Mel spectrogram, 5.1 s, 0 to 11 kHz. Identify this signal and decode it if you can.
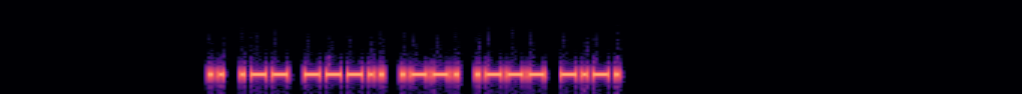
Morse code, heard as a keyed tone, about 46 wpm, 700 Hz. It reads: IW8PJC
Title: DXCC-100 Call Signs - 6 Characters - Repeated 2x - 45wpm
